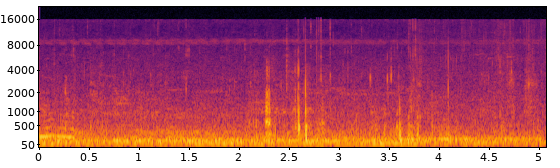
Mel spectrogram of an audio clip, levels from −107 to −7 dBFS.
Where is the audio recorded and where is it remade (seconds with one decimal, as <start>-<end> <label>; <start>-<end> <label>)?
0.0-5.1 recorded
